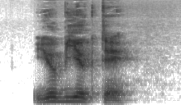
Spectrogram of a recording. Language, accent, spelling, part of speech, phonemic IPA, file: French, France, yobioctet, noun, /jɔ.bjɔk.tɛ/, LL-Q150 (fra)-yobioctet.wav
- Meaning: yobibyte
